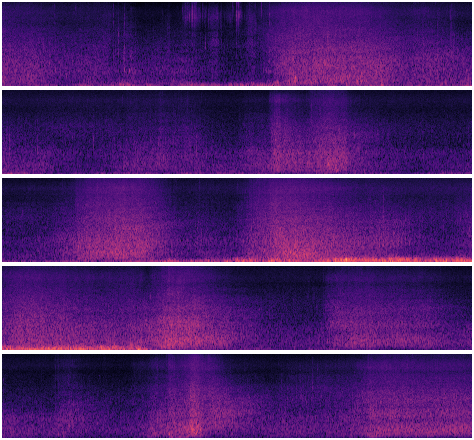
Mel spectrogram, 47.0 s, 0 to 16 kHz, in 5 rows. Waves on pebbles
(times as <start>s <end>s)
3.4s 9.6s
